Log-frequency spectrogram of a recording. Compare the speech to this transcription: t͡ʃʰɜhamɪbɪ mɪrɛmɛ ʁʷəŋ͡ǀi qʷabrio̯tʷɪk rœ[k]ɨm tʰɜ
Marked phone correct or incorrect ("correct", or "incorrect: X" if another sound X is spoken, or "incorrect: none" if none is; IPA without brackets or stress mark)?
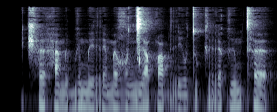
correct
